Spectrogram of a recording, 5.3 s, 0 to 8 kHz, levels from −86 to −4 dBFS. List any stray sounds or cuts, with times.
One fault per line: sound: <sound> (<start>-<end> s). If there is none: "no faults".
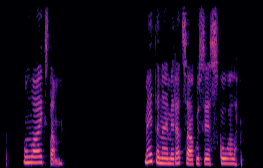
no faults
